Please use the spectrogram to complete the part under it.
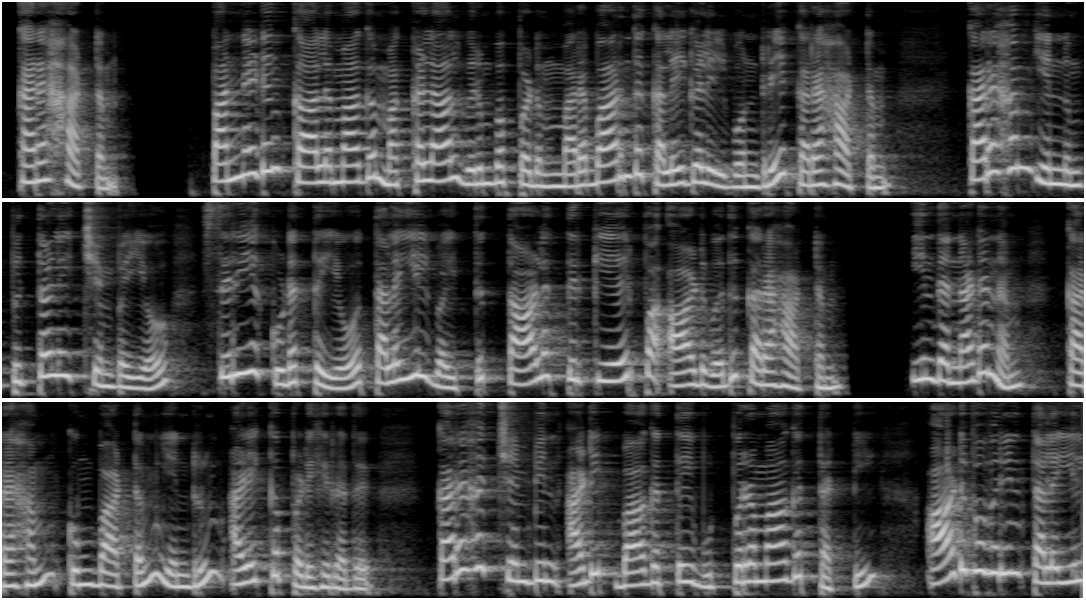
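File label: elearning tamil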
